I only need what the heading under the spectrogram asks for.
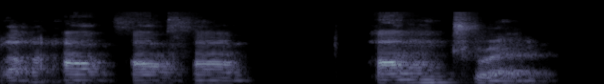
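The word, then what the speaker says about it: entrée: À, là cái chữ e, e, n đó, mình không đọc là n, mình đọc là on, on, on, on. À, mở miệng lớn là on, on, on. Entree. Entree.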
